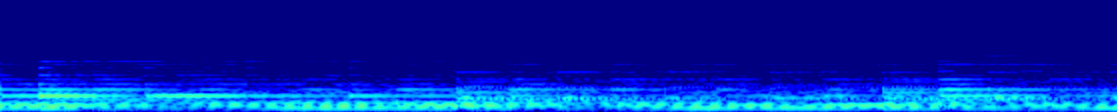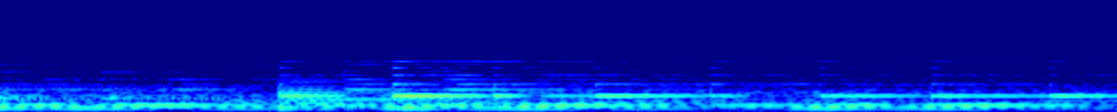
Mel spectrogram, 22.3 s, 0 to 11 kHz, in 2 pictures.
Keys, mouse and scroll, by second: 1.3-2.2 scroll down 9, 2.2-3.8 drag, 5.5 click, 5.8-7.1 middle drag, 7.1 shift+a, 8.5 g, 10.3-10.9 scroll up 3, 10.6 shift+middle click, 10.9 g, 12.3 s, 16.5-17.2 middle drag, 17.2 s, 18.6 Tab, 18.8-20.1 middle drag, 20.1 ctrl+r.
